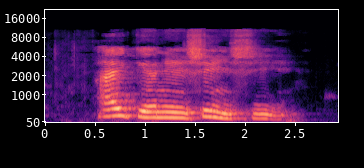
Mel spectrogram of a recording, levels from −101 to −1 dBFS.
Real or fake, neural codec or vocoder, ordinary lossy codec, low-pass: fake; codec, 24 kHz, 3.1 kbps, DualCodec; AAC, 32 kbps; 10.8 kHz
